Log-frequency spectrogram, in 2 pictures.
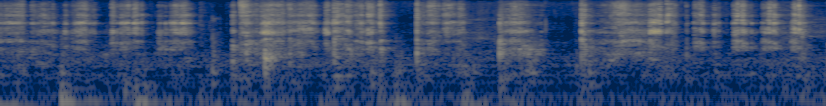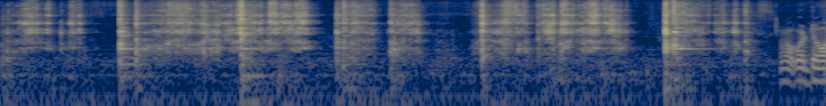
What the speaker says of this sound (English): we want to mix this as we go because we don't want it to stick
